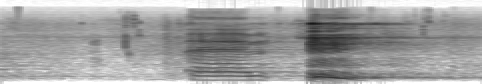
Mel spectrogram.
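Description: A person clears their throat once, about one and a half seconds in; it is the loudest sound here, just after a short voiced hesitation.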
